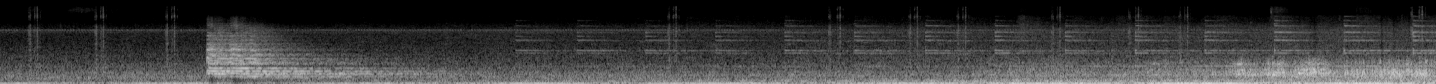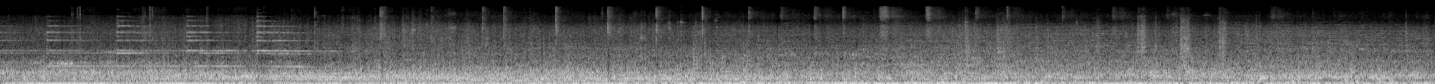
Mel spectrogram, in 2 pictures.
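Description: A train passing. It opens with a short horn blast, then a bell rings rhythmically for about twelve seconds as the train approaches. The train then rolls by with its wheels clicking over the rail joints.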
